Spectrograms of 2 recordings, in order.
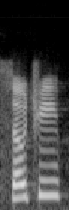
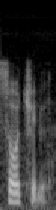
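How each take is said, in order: First: The name is shortened, without the final ending. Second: The name is said in full, with its ending. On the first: This is the casual way the speaker will say it. "I'm gonna be saying it as Sochi" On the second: This is the technically complete way to say it. "technically that's the full the way you say it"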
